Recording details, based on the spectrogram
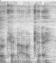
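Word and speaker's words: OKNOTOK: o KN o this is how I always pronounce it my head but it's okay not okay and it's the bsides of Okay computer and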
